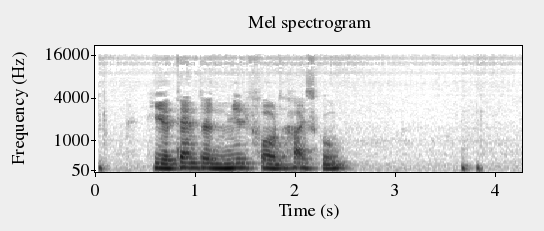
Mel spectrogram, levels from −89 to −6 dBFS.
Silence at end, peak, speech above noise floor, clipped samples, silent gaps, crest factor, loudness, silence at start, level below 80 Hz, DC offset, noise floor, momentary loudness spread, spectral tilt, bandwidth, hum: 0.45 s; -6 dBFS; 41 dB; under 0.1%; none; 16 dB; -20 LUFS; 0.05 s; -56 dBFS; under 0.1%; -59 dBFS; 24 LU; -8.5 dB/octave; 16 kHz; none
